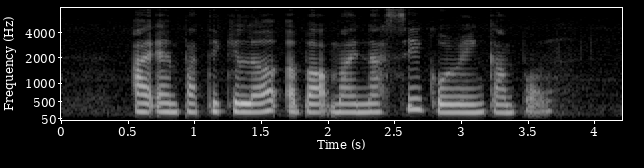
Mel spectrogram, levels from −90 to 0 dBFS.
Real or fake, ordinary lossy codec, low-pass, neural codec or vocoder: real; none; none; none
